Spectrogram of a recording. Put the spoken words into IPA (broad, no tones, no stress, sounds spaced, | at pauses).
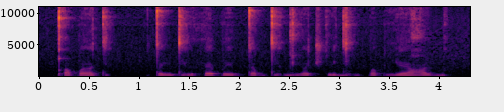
qʼ ɐ p ɐ tʲ | t ɘ nʲ tʲ ɨ h ɛ p e b t ɐ b tʲ ɐ ɡ i ɐ̯ t͡ʃʼ i dʲ e b p ɐ p ʎ ɛ ʕ ɨ b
